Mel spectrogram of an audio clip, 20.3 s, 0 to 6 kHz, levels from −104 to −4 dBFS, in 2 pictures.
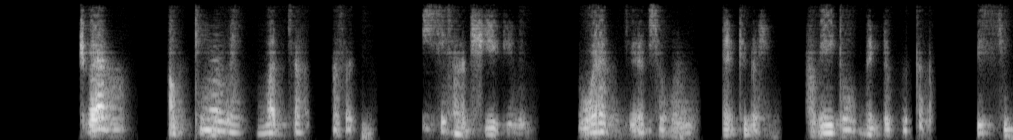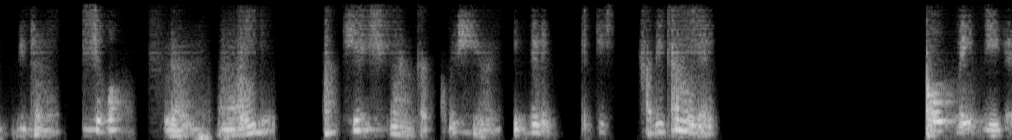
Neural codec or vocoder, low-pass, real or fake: codec, 44.1 kHz, 0.9 kbps, DAC; 5.4 kHz; fake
